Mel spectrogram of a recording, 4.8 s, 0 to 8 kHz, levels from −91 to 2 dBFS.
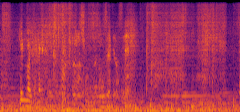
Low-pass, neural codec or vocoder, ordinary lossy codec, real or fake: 7.2 kHz; codec, 32 kHz, 1.9 kbps, SNAC; none; fake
